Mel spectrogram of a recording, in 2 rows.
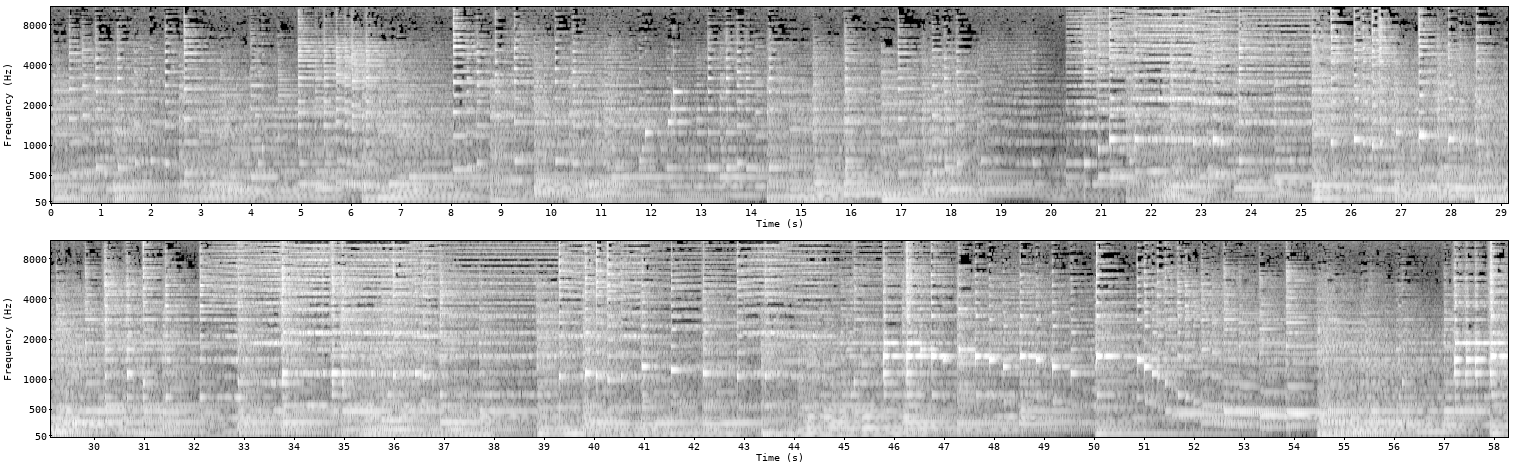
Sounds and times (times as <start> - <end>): Tender music: 0.0 - 58.2.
